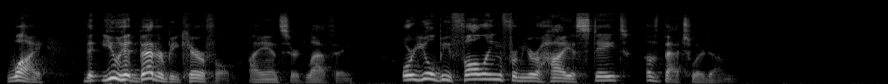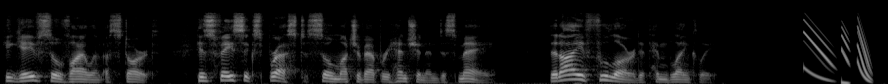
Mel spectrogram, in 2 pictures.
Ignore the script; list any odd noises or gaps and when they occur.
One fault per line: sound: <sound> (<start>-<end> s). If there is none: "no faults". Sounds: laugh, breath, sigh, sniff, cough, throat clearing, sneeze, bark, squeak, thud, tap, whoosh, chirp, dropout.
sound: chirp (16.9-17.6 s)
